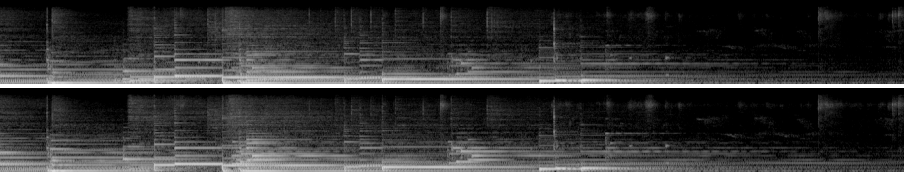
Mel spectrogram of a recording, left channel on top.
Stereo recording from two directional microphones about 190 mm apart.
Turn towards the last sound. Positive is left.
turn(degrees=0)  # may be behind; listen again after turning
